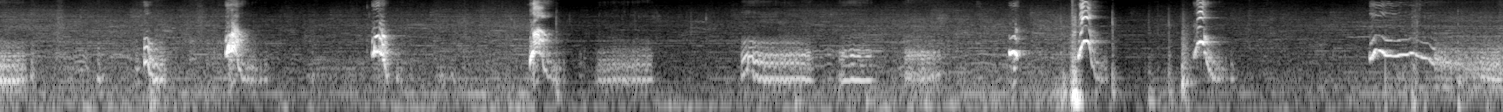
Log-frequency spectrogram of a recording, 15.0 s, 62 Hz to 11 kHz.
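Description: A 14-day-old puppy gives about five sharp, high-pitched barks that break off quickly. Between them come lower, longer purr-like grunts.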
